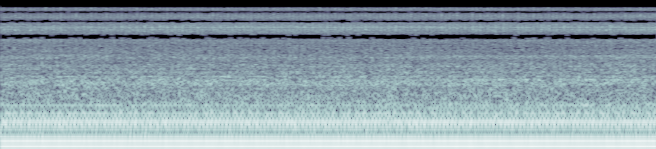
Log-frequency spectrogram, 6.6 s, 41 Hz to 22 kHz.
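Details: 1924 Ford Model T first start after 22+ years, powertrain reinstalled during restoration: slow, even low thump at idle with steady loudness, no knocks or misses. Old four-cylinder ticking over healthily.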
